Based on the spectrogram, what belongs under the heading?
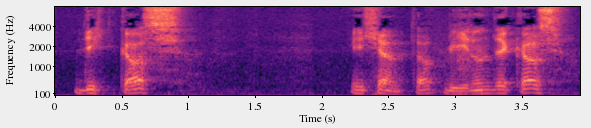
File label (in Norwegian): "dikkas", Numedalsmål; deres; Determinativ (eigedomsord)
